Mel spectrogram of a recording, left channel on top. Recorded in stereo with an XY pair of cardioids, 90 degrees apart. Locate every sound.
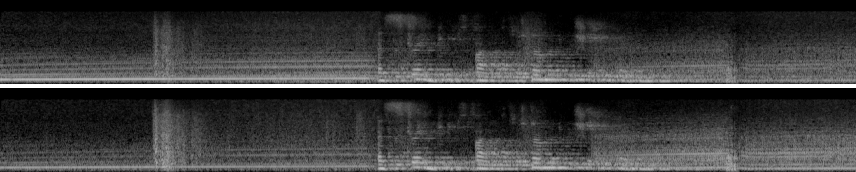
3.8 s a woman speaking: 30° right, 6 m; by 6.6 s 15° right, 6 m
